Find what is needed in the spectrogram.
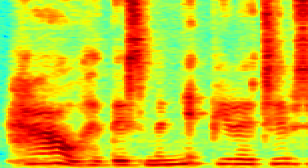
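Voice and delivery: plain reading voice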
